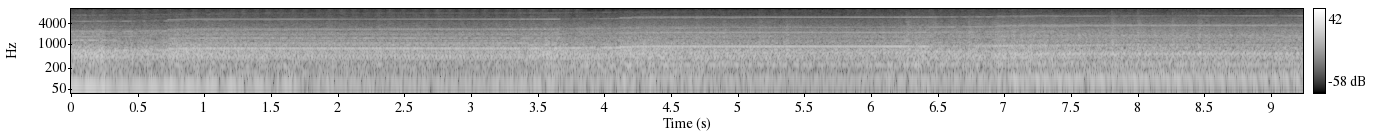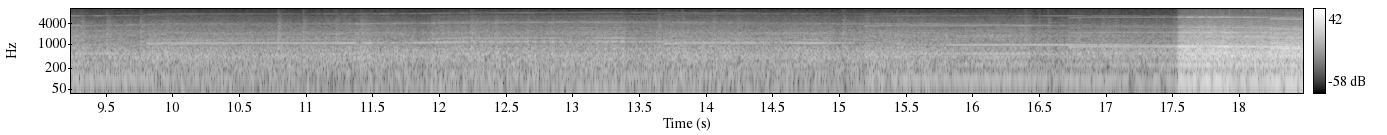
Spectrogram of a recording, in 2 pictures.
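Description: A train running, with a steady whine that steps up in pitch a little at a time. The sound gets suddenly louder about a second before the end.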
